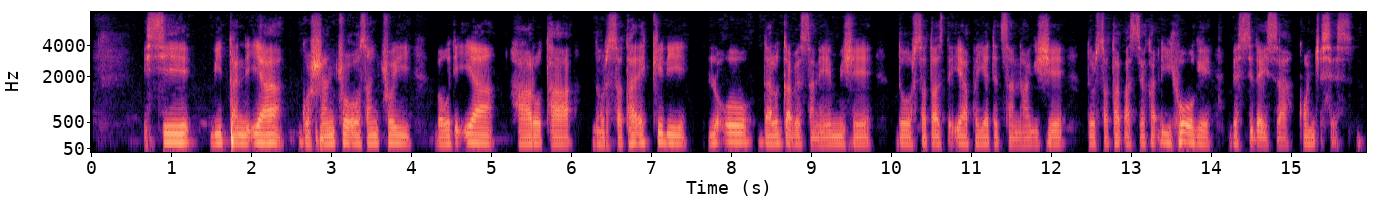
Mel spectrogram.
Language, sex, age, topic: Gamo, male, 25-35, agriculture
